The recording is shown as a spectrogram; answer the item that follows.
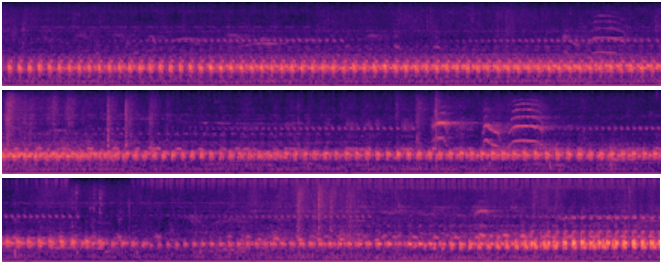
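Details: Long droning pulsed trill of a wild cane toad in Brazil's Pantanal, fading and swelling, with scattered bird chirps and whistles above and a second trill entering near the end.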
